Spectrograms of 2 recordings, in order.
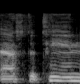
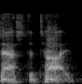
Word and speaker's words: astatine: six are all allergens that would be asked to tide you used to be asked to teen now it's asked to tide next you see the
